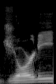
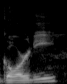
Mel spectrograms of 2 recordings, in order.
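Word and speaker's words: Geordi: said like he mispronounced he would instead of Jordy he would call him Gordy uh Forge like he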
